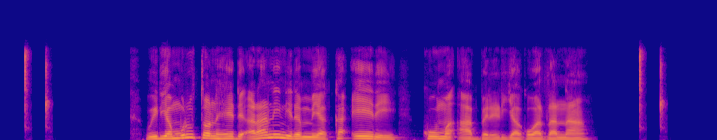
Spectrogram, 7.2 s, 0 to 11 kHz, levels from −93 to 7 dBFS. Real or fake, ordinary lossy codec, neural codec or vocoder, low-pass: real; Opus, 64 kbps; none; 7.2 kHz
